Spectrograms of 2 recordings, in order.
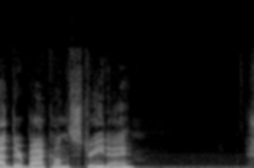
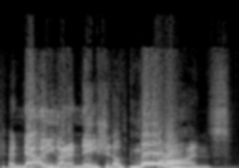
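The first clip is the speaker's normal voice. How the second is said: angry shout; 11 semitones higher, 9 dB louder than usual. Real, not acted.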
